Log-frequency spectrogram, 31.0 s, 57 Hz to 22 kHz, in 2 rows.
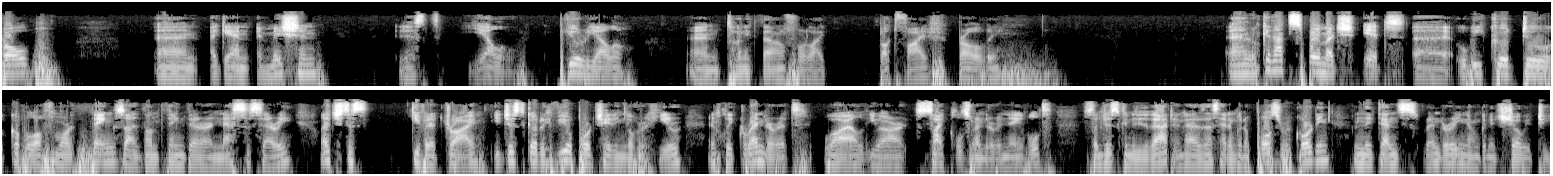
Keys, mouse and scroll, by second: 1.8 click, 3.8 click, 6.5 click, 19.0 click, 27.0 click.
